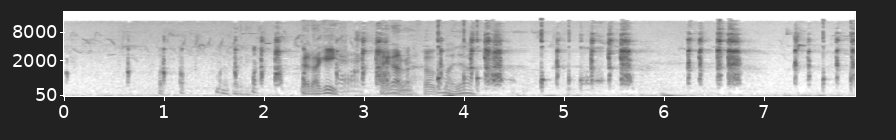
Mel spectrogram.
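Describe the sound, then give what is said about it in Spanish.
A partridge calls with a run of sharp, repeated clucks and harsher chattering notes, loud and insistent, while a man speaks briefly over it. “La, paloma se va y viene la perdiz.”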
